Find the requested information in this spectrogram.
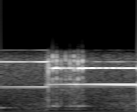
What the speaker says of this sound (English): And the bell's inside, so if you have your hand on it, it still rings nicely.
